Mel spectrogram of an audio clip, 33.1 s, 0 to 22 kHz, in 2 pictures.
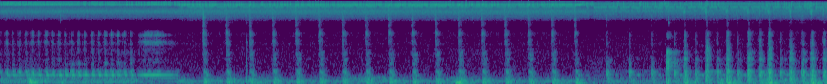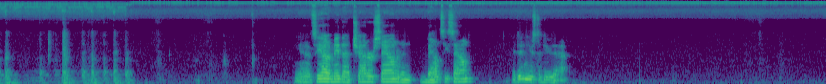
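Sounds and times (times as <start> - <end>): stepper motors ticking: 3.9 - 18.9.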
